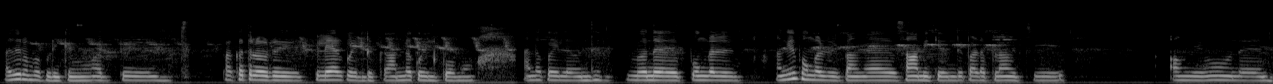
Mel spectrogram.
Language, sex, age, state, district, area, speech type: Tamil, female, 18-30, Tamil Nadu, Thoothukudi, urban, spontaneous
